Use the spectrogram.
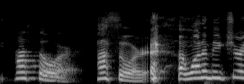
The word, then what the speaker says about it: Hathor: How do you pronounce it again? Do it again. Hor. Hathor.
